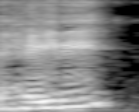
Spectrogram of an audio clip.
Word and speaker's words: Haiti: I'm sorry, we say Haiti, but we say Taiwan. So, it's the same spelling, but we do pronounce it differently.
